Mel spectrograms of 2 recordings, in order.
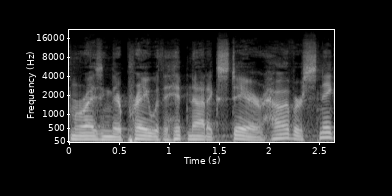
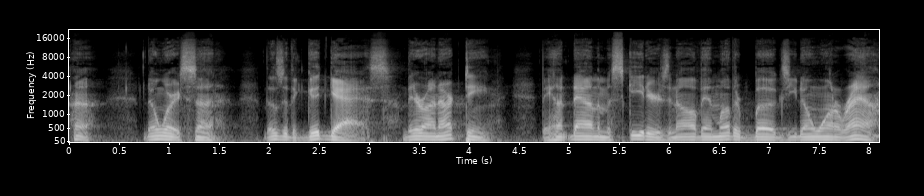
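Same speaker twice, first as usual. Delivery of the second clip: put-on dad voice with a thick accent; 3 semitones lower than usual. Quoting his dad's reply from his childhood, in a put-on accent. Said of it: "I wanted to do that accent".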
